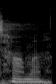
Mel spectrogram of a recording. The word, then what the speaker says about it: Tama: And it's pronounced Tama.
